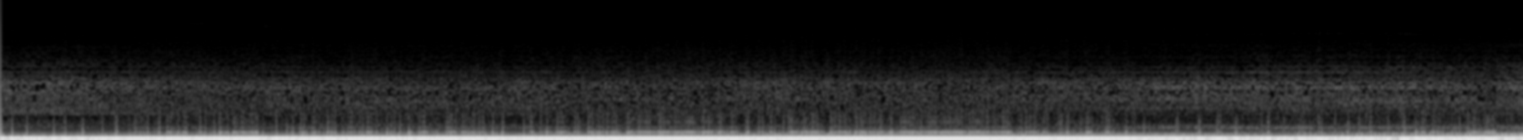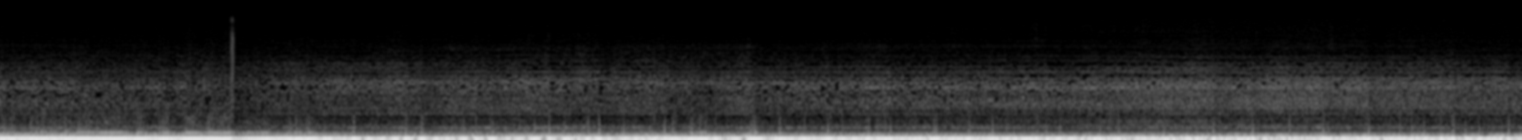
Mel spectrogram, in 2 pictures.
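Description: Loud, steady low rumble picked up by the outdoor nest-cam microphone, with a single faint tick a little past halfway.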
